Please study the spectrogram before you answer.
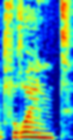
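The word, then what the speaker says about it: Freund: كلمه زي كلمه فرويند، فروي، فرويند، فرويند، فرويند، فرويند.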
